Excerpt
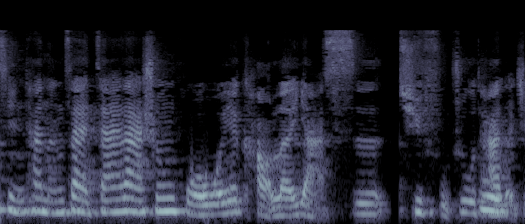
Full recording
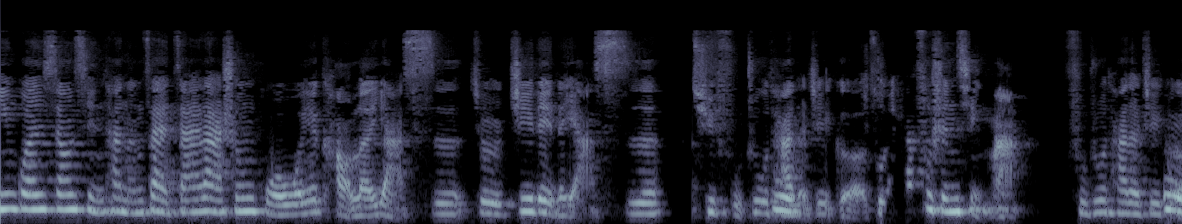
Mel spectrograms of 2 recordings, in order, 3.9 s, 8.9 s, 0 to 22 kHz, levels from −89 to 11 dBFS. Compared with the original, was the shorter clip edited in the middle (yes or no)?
yes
